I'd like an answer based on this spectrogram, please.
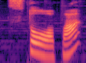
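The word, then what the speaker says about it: stopa: бо маємо стопа тільки звертаємо на увагу на наголос у цьому слові стопа стопи топа стопи вже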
